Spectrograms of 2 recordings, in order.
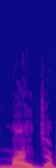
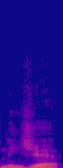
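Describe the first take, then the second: First: The name has an English-style pronunciation. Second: The name has a French-style pronunciation. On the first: The speaker calls it wrong. "Some people pronounce it as Niger" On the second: The speaker calls it right. "but it's Niger. Yes, it's I think pronounced French"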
